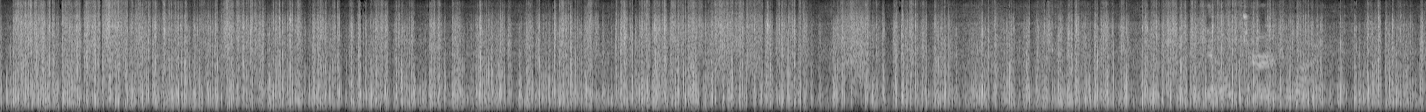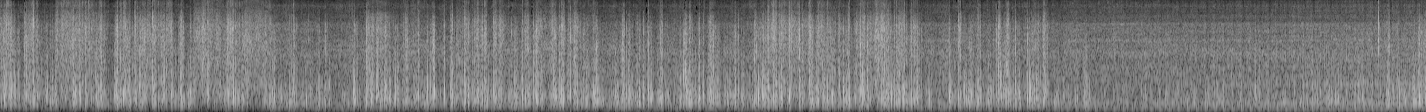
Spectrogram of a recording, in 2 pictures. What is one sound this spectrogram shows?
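Wind and road noise rush loudly past a moving car.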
